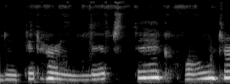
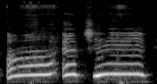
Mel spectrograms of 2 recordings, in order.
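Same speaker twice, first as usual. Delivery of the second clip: spelled-out excited OMG; 11 semitones higher, much slower than usual. Real, not acted. Gushing over a gift.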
